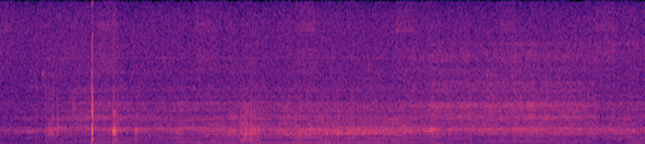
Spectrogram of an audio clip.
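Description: Portable fire pump's engine running steadily under load, driving water through the attack hoses to the nozzles. There are a couple of sharp knocks about a second in.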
